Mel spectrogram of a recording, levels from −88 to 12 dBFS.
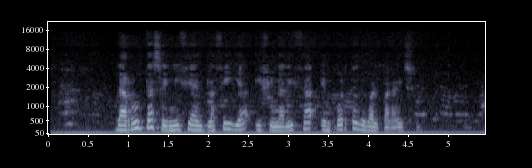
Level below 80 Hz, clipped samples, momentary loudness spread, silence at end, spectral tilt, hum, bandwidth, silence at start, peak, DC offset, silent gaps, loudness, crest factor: -42 dBFS; under 0.1%; 20 LU; 0 s; -7.5 dB/octave; none; 16 kHz; 0.05 s; -12 dBFS; under 0.1%; none; -29 LUFS; 18 dB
